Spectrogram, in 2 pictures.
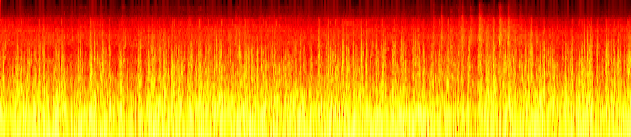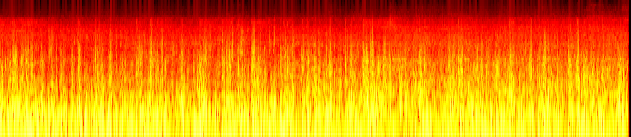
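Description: Durg Humsafar Express passenger train running along the track, heard from aboard: its wheels clatter over the rail joints amid a steady rumble, with wind buffeting the microphone.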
